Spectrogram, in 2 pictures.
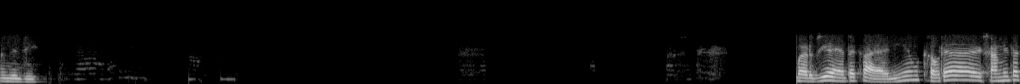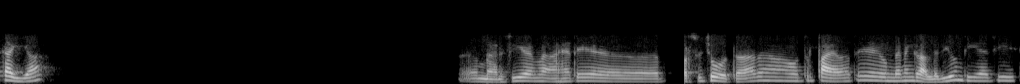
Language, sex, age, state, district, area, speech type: Dogri, male, 30-45, Jammu and Kashmir, Samba, rural, conversation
